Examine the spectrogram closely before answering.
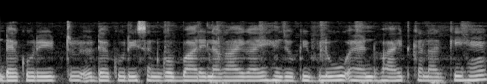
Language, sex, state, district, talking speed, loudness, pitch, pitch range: Hindi, female, Uttar Pradesh, Etah, 170 wpm, -16 LUFS, 180 Hz, 180-185 Hz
